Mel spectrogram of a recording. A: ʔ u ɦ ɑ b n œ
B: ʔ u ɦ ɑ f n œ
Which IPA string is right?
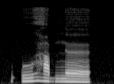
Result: A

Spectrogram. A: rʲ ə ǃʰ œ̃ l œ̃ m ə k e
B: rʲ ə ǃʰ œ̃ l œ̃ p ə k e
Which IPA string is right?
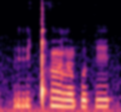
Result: B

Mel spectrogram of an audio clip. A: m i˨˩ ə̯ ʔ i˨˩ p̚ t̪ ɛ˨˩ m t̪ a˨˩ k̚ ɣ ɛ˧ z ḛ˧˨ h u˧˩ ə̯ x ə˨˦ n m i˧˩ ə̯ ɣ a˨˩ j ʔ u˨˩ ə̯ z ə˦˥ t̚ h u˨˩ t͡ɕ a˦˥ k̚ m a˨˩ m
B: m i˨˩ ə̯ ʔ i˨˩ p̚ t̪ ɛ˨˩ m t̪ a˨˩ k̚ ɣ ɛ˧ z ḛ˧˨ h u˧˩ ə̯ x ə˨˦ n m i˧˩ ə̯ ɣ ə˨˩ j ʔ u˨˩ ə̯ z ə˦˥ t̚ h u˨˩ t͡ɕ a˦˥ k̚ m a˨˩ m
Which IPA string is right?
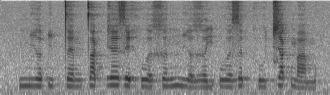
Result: B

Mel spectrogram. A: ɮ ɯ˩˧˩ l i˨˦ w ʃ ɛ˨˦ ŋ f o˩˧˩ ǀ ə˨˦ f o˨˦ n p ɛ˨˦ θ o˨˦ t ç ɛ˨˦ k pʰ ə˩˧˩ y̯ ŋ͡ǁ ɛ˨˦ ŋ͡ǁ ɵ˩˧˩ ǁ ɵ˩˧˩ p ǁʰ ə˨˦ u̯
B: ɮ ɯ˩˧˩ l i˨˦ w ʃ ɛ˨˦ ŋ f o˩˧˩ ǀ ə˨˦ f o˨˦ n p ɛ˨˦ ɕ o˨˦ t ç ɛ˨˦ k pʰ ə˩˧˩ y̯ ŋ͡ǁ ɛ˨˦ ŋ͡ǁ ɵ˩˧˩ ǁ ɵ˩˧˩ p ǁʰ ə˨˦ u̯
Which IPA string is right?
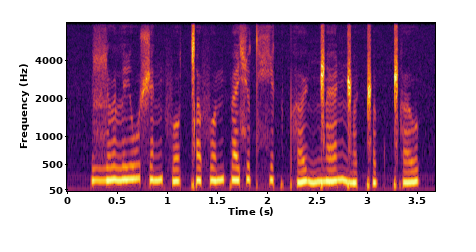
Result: B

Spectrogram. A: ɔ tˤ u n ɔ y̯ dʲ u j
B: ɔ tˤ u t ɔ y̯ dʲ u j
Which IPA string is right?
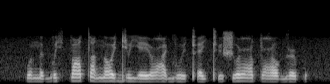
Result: A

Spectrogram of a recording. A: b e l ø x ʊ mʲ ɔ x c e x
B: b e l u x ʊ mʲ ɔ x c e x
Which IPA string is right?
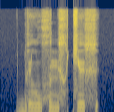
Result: B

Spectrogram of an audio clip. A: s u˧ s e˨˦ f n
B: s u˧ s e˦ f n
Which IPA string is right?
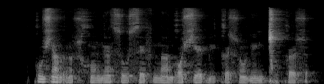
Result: A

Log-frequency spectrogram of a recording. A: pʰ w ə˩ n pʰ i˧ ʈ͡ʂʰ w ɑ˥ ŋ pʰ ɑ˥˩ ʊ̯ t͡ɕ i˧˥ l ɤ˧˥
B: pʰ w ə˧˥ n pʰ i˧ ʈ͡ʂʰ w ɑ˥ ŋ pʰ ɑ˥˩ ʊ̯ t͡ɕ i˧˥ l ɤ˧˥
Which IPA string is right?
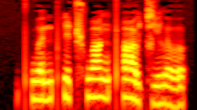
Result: B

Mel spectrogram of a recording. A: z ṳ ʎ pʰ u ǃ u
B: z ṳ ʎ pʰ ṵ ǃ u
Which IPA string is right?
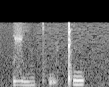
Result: B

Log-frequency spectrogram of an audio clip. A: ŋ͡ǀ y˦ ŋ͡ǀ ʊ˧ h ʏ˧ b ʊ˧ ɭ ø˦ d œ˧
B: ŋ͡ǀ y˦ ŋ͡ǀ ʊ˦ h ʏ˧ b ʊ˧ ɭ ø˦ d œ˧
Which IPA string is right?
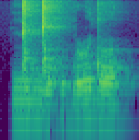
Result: A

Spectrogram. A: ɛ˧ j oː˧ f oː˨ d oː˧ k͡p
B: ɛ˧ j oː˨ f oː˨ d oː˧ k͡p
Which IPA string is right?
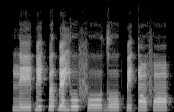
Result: A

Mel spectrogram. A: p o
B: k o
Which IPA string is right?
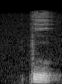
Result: A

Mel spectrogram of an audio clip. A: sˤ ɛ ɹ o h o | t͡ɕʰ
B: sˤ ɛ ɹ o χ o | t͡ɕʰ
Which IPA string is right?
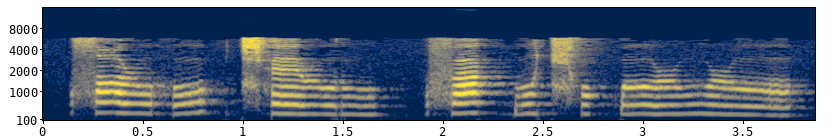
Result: A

